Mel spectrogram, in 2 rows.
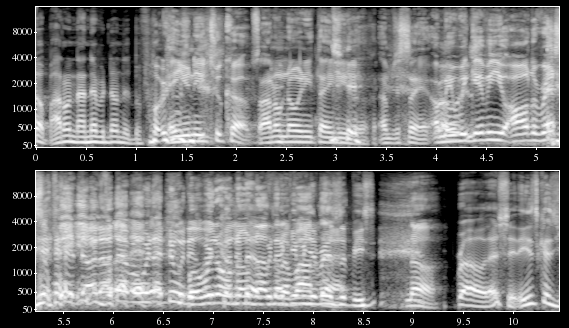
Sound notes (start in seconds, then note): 5.9 laughing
